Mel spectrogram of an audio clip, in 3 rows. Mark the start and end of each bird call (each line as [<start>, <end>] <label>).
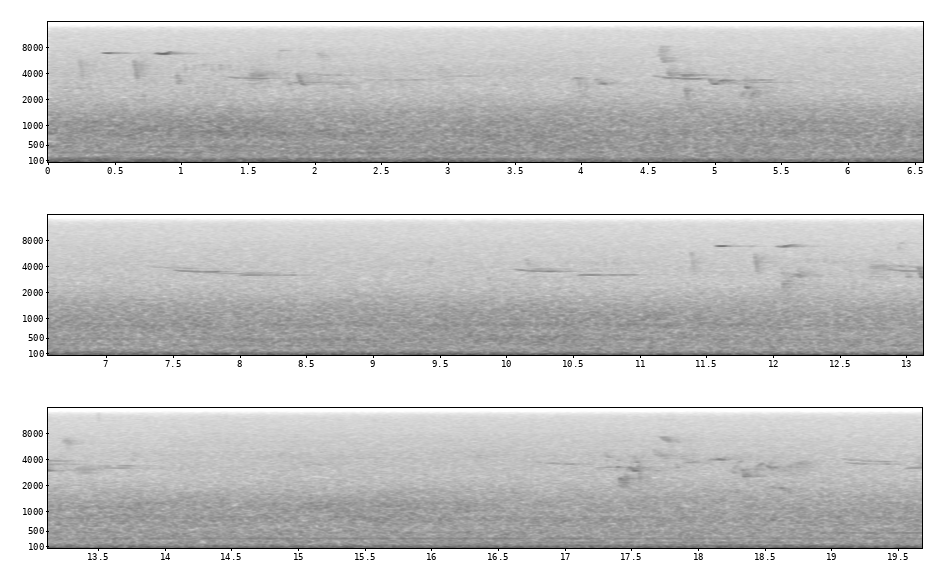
[0.00, 2.29] Song Sparrow (Melospiza melodia)
[0.00, 19.68] Black-capped Chickadee (Poecile atricapillus)
[0.00, 19.68] Gray Catbird (Dumetella carolinensis)
[10.99, 13.89] Song Sparrow (Melospiza melodia)
[17.20, 19.30] House Finch (Haemorhous mexicanus)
